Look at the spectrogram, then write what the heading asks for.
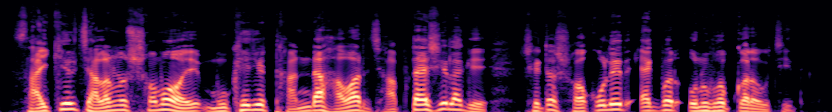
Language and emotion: Bengali, happy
